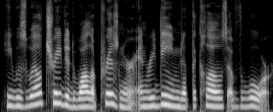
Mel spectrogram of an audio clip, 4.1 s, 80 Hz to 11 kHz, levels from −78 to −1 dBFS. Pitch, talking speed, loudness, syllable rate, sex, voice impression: 205 Hz, 220 wpm, -17 LUFS, 5.5 syllables/s, female, feminine, adult-like, tensed, powerful, slightly hard, clear, fluent, calm, slightly friendly, elegant, lively, slightly strict, slightly intense, sharp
